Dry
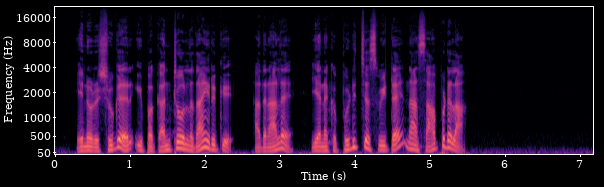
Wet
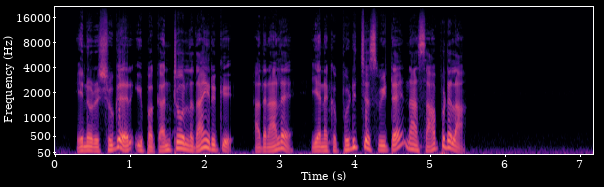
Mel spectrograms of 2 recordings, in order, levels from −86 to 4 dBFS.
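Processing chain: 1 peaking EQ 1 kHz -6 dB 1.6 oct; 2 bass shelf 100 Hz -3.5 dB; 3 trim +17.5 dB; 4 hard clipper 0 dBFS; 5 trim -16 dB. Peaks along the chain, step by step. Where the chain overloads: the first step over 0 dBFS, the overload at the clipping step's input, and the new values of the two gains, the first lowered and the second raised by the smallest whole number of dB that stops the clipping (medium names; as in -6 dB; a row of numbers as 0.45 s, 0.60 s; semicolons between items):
-10.0 dBFS, -10.5 dBFS, +7.0 dBFS, 0.0 dBFS, -16.0 dBFS; step 3, 7.0 dB; step 3 +10.5 dB, step 5 -9 dB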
